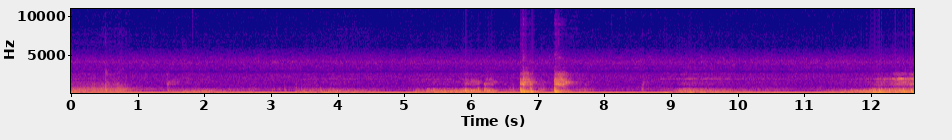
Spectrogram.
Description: Asthma and Bronchitis Deep Barking Cough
